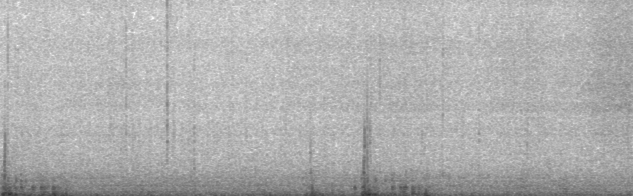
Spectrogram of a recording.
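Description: Thunderstorm sound: a steady low rumble of rain and wind, with two louder low surges, one at the start and one a little past halfway.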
